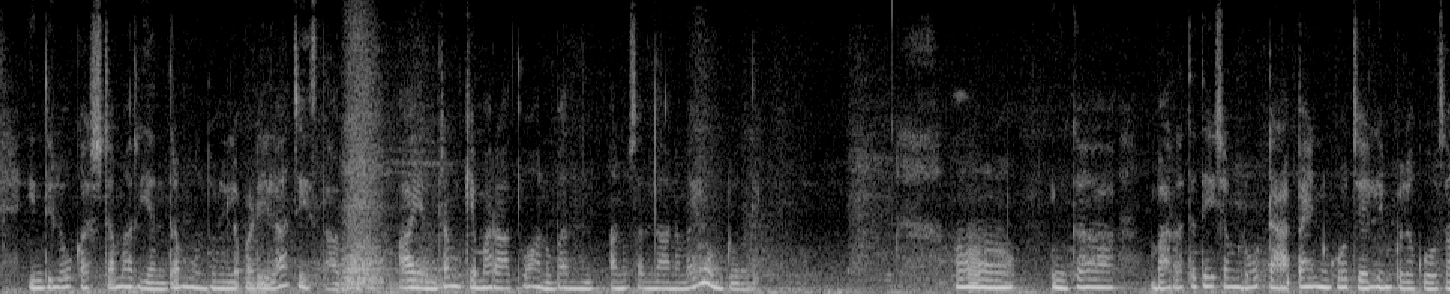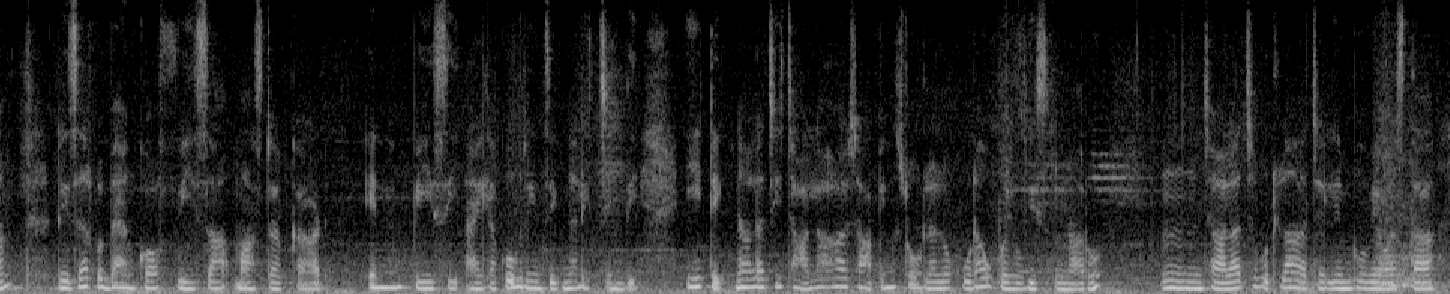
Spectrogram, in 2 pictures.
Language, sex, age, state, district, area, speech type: Telugu, female, 30-45, Telangana, Mancherial, rural, spontaneous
